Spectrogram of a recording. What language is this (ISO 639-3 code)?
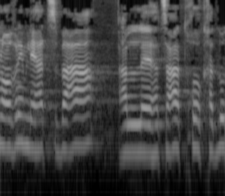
heb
